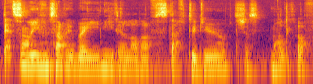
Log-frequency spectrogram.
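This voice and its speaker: A woman's voice: deep voice, little pitch movement, fast talker, a little mellow, a little hiss or hum. Chatty woman explaining game rules. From Germany. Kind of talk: casual tabletop game chat.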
